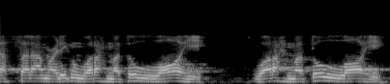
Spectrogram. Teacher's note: اس میں جلالت کا لام وہ پر رہے گا اور تا باریک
